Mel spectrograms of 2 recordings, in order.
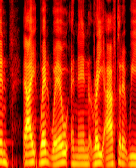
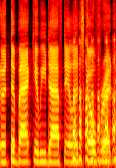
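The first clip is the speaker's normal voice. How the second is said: louder, higher, hammed-up tough-guy challenge; mock Donnie threat; 4 semitones higher, 6 dB louder than usual. As Donny, squaring up to a cheeky fan, in mock aggression. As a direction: double down like a pub hardman, half joking. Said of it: "gives me a bit of cheek as Donny".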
